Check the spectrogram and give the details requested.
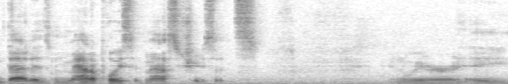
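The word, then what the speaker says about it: Mattapoisett: case anybody's been wondering how the heck you pronounce that crazy uh name that is mata poison massachusetts and we are a seacoast town in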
